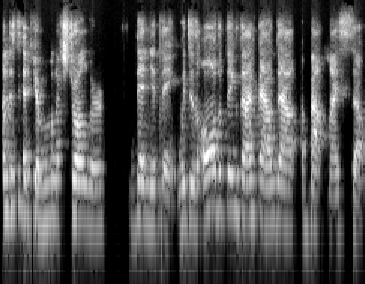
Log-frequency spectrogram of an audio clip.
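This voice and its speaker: Here a woman is talking. She has a medium pitch. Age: 60s. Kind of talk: masterclass presentation. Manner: halting, many fillers and repeats.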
